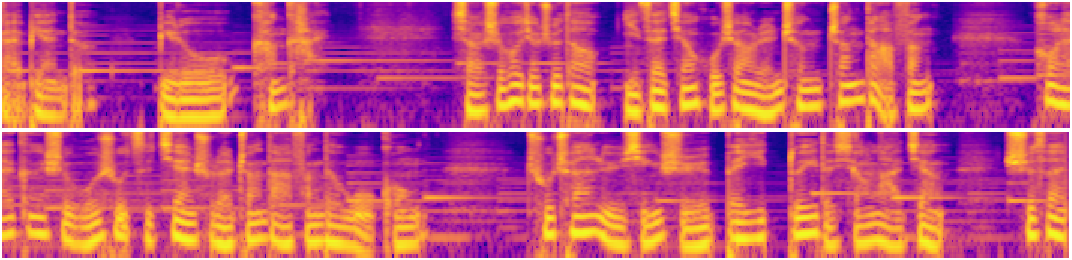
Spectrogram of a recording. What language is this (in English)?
Chinese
